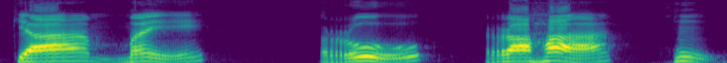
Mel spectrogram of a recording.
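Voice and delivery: क्या मैं रो रहा हूं drawn out very slowly, क्या rising; slow demo with क्या. Shown as a demonstration. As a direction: stretch each word, lift क्या. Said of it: "ऐसे आएगा". (बहुत धीरे, क्या पर उठान)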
